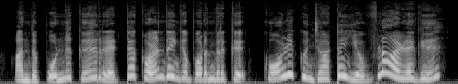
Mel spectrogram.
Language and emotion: Tamil, happy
